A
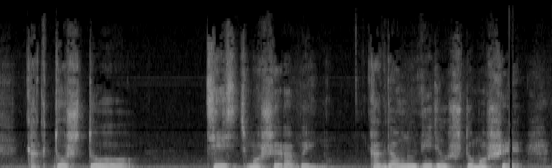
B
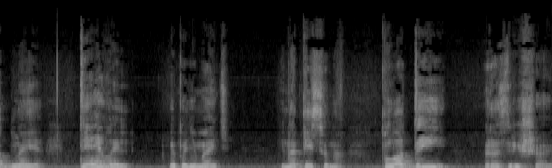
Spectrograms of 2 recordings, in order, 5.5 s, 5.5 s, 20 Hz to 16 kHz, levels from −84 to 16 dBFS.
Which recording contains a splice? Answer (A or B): B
